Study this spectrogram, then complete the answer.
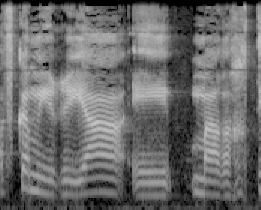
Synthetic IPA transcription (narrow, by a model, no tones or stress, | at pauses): afkamiʁijaemaːʁaχt̪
